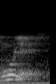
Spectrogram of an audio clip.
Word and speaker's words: Müller: por ejemplo, tenemos a Müller, como se pronuncia en distinta de alemán. Bien, Müller, que abrió un orfanato en Bristol.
